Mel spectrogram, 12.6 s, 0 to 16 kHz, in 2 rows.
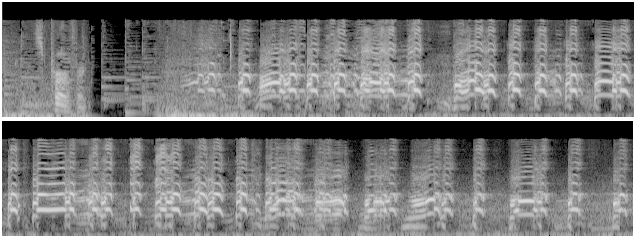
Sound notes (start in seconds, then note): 0.1 laugh; 1.8 goose call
